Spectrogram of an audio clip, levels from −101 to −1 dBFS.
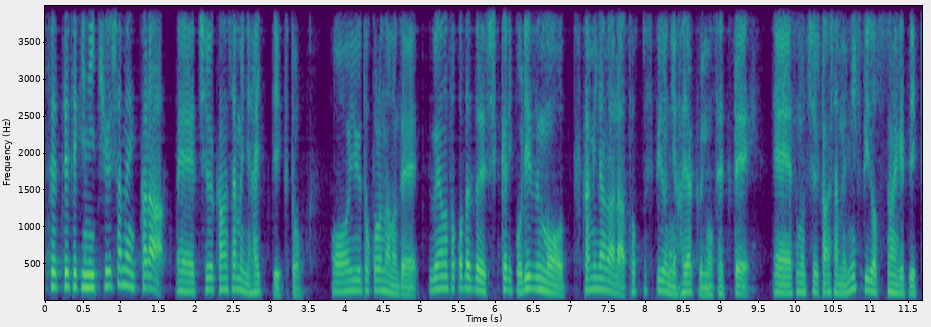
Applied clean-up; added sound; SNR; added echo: neural mask model DeepFilterNet 3.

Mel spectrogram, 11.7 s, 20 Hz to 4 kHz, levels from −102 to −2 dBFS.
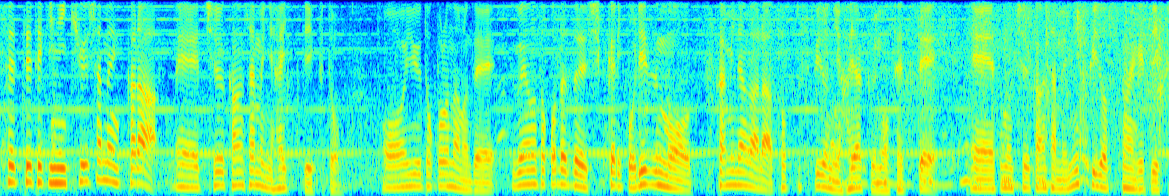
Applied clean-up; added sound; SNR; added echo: none; Harmonica; 15 dB; none.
